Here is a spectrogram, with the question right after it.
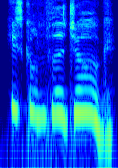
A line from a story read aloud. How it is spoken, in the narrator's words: cried Miss Hunter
